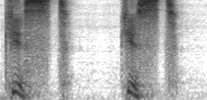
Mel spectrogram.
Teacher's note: Kiss. Som de S. Não vibra.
